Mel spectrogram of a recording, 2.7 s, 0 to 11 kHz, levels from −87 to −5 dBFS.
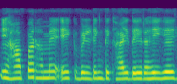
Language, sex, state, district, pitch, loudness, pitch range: Hindi, male, Maharashtra, Nagpur, 240 Hz, -14 LUFS, 230-250 Hz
